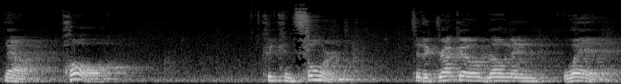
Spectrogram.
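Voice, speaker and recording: A man preaching a storytelling sermon to a congregation, deliberate, with dramatic pauses and emphasis. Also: fairly high pitch, animated, mellow. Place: large indoor church space. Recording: very echoey hall, distant mic, faint noise.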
